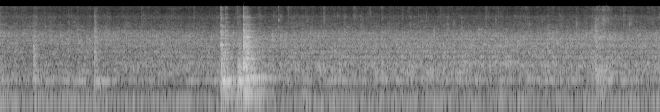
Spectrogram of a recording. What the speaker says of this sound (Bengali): এবার আমি জলটা একটু দিয়ে দেবো, অল্প করে একটা।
